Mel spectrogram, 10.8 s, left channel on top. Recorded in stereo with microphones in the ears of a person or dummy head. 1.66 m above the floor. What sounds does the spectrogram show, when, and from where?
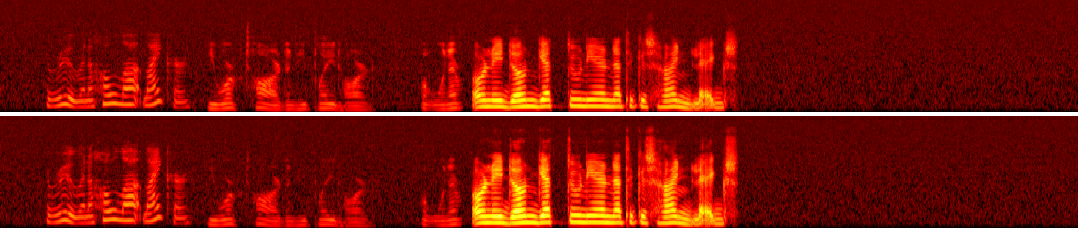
0.5 s a woman speaking: 30° right (ahead or behind)
2.1 s a man speaking: 55° left (ahead or behind)
4.7 s a woman speaking: 40° right (ahead or behind)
